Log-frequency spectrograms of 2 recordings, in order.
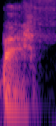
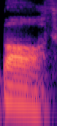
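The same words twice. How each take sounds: First: It is said in a non-southern local accent. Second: It is said in a southern English accent. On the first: This is how the other children said it. "rather than" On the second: This is how the speaker said it as a child. "I got bullied for saying"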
